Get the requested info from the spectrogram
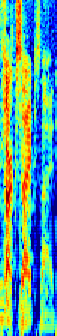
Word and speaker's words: Darkseid: I never know how to pronounce it. Do you guys? – It's Darkseid. – Is it Darkseid? Okay. – E-I-D.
